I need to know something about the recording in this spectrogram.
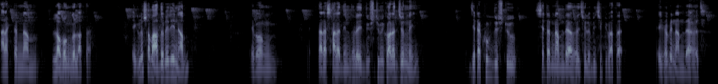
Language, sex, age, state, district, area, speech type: Bengali, male, 30-45, West Bengal, Howrah, urban, spontaneous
